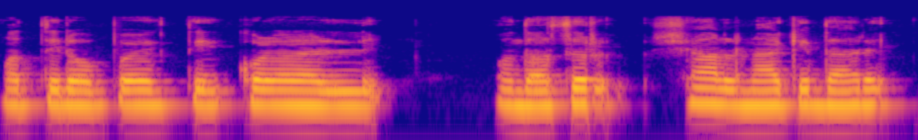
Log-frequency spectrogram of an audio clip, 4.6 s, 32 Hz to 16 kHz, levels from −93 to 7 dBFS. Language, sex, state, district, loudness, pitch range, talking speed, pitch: Kannada, male, Karnataka, Koppal, -15 LUFS, 145-155 Hz, 130 wpm, 150 Hz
